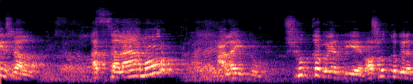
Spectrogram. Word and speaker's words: আসসালামু আলাইকুম: আপনি যদি একজনকে বলেন সালাম আলাইকুম, আপনি যখন তোর সালাম আলাইকুম বলে তুই ঘরে গিয়ে ঘুমা বদমাইশ। সালাম দিতে হবে আসসালামু আলাইকুম হামজা আছে, সিন আছে, আইন আছে, উচ্চারণ করে লিখতে হবে, কারণ সালামের কথা কোরআনে আছে না নাই?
